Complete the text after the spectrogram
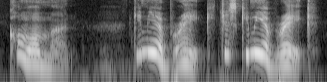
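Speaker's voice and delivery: usual speaking voice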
